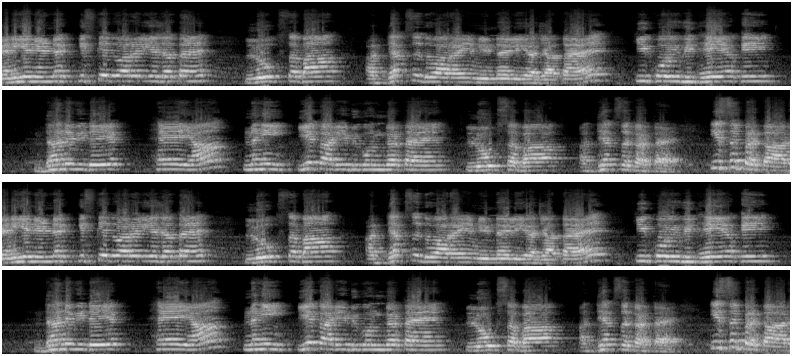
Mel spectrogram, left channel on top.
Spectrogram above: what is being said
ये निर्णय किसके द्वारा लिया जाता है? लोकसभा अध्यक्ष द्वारा ये निर्णय लिया जाता है कि कोई विधेयक धन विधेयक है या नहीं। ये कार्य भी कौन करता है? लोकसभा अध्यक्ष करता है। इस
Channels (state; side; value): normal; both; correlation 0.78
